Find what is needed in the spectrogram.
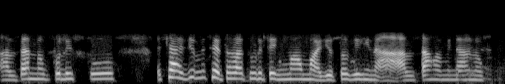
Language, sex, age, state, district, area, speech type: Santali, female, 30-45, West Bengal, Malda, rural, conversation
